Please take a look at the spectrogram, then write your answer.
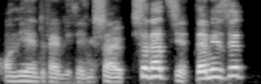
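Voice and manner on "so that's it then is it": higher sing-song Welsh caricature; Welsh accent. Acted.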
